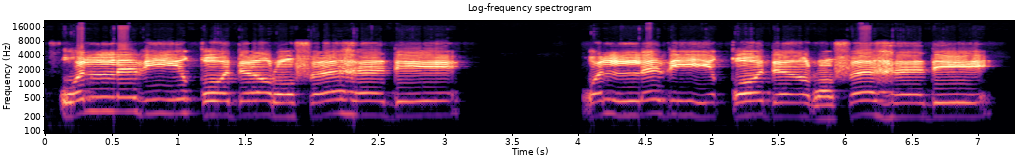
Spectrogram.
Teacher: Kalau pada bacaan Imam alqisai selain ujung ayat yang kita imalahkan, lafal qaddaro yang kita baca qaddaro pada hafaz ini di sini kita hilangkan syiddahnya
